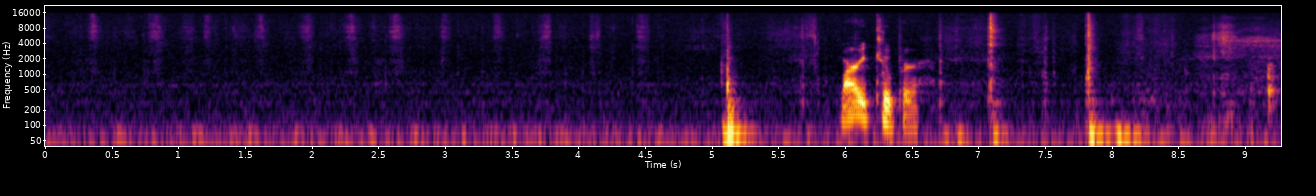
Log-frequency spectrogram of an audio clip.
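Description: Trading cards rustle and click as hands shuffle through them.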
